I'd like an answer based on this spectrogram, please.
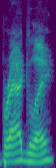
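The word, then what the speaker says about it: Bradgley: right-handed reliever, 21-year-old Bradley Rodriguez, B R A D G L E Y, pronounced Bradley according to baseball reference.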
